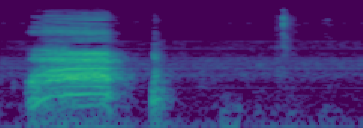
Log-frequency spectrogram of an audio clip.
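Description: A short, loud vocal cry, its pitch rising and then falling, voiced as a wrestler's pain or effort sound while the action figures are made to fight; a single sharp click follows about a second in, a plastic toy knocking.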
